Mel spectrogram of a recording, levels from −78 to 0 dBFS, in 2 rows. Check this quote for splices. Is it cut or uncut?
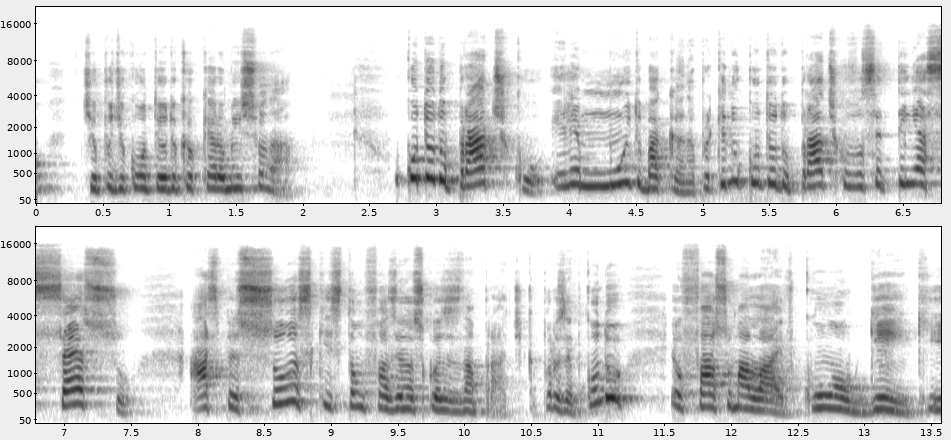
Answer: uncut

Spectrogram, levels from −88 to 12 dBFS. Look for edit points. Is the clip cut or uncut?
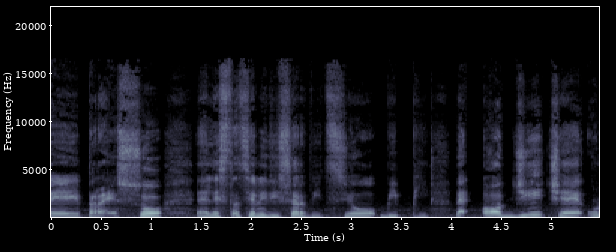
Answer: uncut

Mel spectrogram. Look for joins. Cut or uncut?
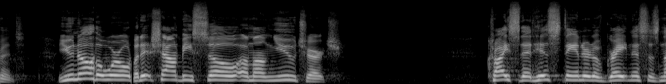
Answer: cut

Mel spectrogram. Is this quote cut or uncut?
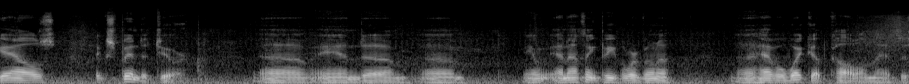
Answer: cut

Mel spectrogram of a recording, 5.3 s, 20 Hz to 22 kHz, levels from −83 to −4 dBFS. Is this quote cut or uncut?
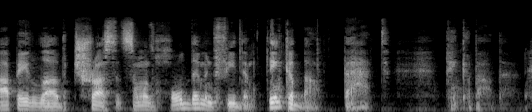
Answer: cut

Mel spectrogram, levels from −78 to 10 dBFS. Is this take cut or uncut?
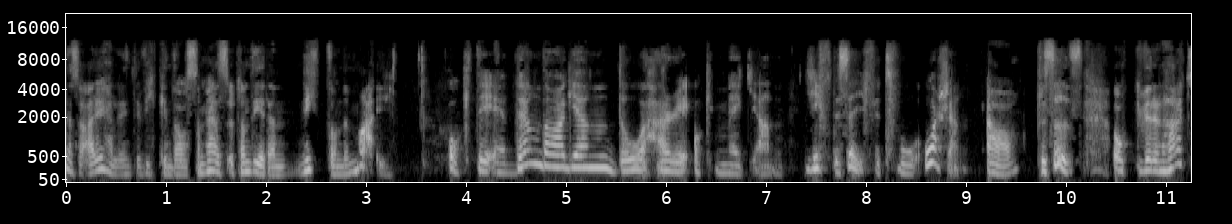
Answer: cut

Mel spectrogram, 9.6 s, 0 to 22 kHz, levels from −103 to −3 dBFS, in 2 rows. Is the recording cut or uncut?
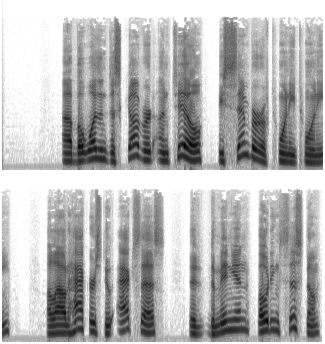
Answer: uncut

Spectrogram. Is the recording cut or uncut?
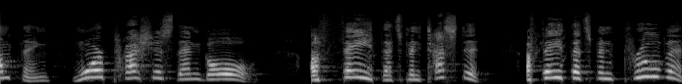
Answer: uncut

